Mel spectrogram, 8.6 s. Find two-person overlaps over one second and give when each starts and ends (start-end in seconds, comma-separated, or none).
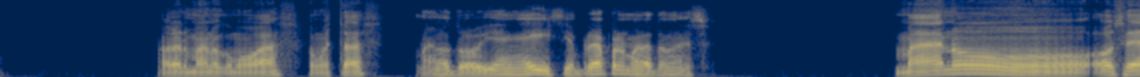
none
